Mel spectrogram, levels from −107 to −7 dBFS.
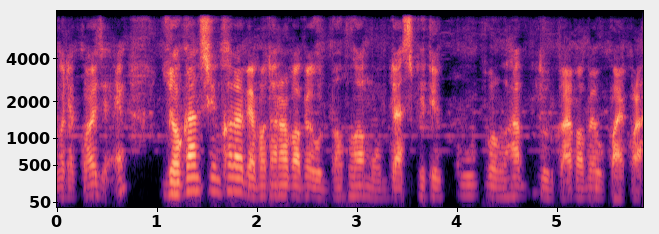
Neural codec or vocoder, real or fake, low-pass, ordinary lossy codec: codec, 44.1 kHz, 7.8 kbps, Pupu-Codec; fake; 7.2 kHz; none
